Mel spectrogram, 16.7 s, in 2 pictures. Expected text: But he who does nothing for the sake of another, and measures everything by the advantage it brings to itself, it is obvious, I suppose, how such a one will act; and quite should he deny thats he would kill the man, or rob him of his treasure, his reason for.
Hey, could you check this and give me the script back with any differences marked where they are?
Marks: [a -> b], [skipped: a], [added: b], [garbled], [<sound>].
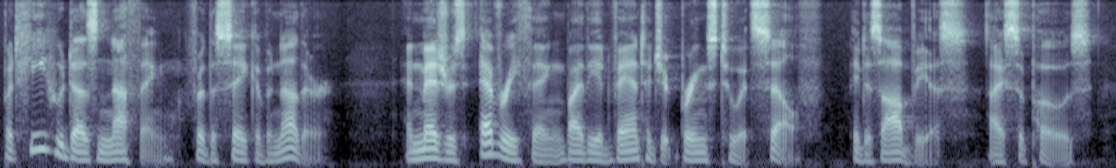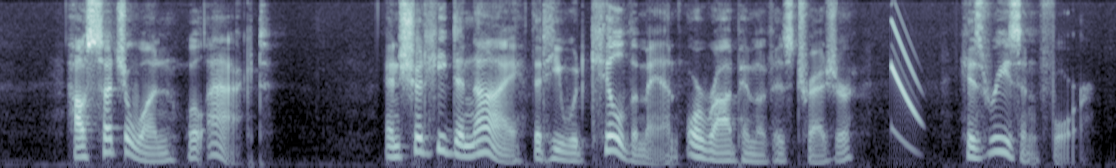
But he who does nothing for the sake of another, and measures everything by the advantage it brings to itself, it is obvious, I suppose, how such a one will act; and [skipped: quite] should he deny [thats -> that] he would kill the man, or rob him of his treasure, [chirp] his reason for.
